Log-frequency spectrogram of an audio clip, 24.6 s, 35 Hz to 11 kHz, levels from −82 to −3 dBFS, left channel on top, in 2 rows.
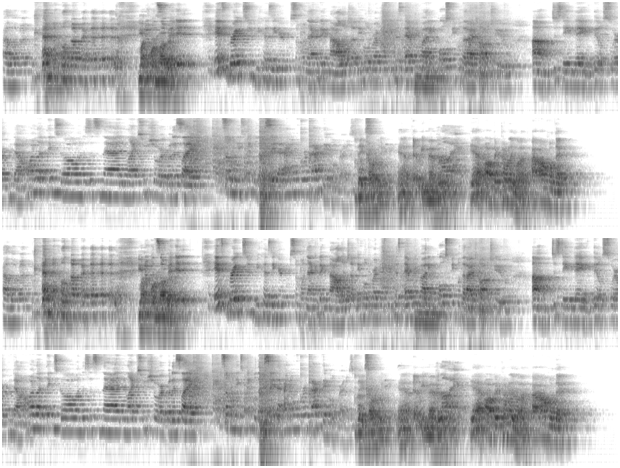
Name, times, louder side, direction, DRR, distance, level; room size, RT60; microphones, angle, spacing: voice 1, 0.0-3.7 4.0-16.1 16.7-19.7 21.0-21.5, right 1 dB, 65° right, -2 dB, 0.7 m, -32 dB
voice 2, 2.7-3.4 8.2-8.6 19.4-21.2 21.7-23.5, equal, 40° left, -2 dB, 0.6 m, -28 dB
sound 1, 5.7-6.3 7.1-10.4 15.5-18.0 18.3-18.6 19.4-19.8, right 1 dB, 25° right, 0.9 m, -38 dB
3.0 x 2.4 x 3.1 m, 1.1 s
head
